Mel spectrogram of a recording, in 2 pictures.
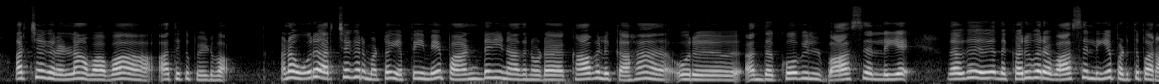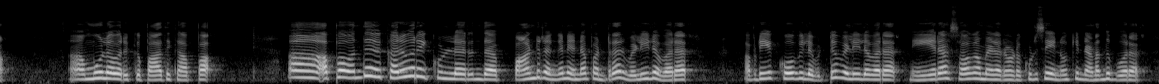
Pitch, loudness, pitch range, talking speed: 250 Hz, -20 LUFS, 225-275 Hz, 115 wpm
